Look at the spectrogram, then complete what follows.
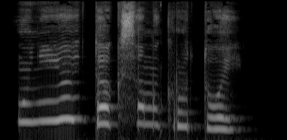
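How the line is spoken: Fading sobs. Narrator (Russian): отвечает Маша, но рыдание в ее словах становится меньше

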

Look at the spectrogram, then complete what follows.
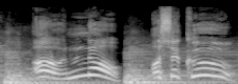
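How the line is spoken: Sudden cry. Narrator (French): s'écria-t-il soudain

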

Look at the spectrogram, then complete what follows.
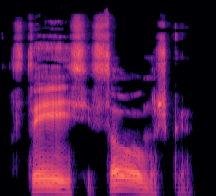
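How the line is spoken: Affectionate. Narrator (Russian): ласково сказала Молли

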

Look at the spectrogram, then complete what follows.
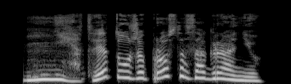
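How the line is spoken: Indignant, through gritted teeth. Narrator (Russian): Возмущенно процедила я

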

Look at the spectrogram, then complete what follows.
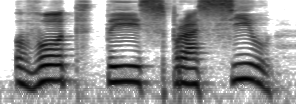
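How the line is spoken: Slow speech. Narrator (Russian): медленно заговорил Орво

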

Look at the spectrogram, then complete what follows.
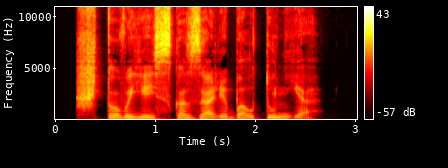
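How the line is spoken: Grumbling older woman. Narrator (Russian): проворчала королева-мать

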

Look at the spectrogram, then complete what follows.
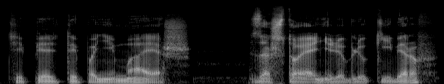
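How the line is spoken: Growl. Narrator (Russian): прорычал Вадим

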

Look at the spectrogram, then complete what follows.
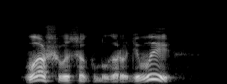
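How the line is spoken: Cheerful question. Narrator (Russian): кто-то бодро спросил

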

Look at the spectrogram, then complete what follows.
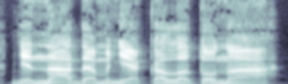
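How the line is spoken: Sharp raised voice. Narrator (Russian): резко ответил нелюдь, повысив голос

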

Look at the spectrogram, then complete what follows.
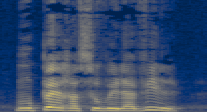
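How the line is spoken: Dry, curt voice. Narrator (French): dit Aristide d'une voix sèche

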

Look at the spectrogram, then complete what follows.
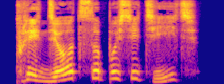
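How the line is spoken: Monk's hearty laughter. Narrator (Russian): расхохотался монах

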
